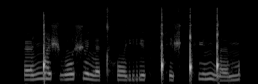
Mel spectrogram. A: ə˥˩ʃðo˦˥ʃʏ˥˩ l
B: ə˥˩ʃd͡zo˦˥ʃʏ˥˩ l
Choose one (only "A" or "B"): A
